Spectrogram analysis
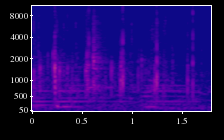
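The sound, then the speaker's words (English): A handful of sharp, isolated hand claps, a slow clap from a band's banjo player on stage at a show in Mayville, in a loose, unhurried rhythm, fairly quiet over a low steady hum, with no voices. “I got here a slow clap developing from one of my bandmates.”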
